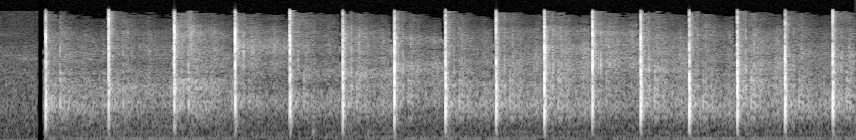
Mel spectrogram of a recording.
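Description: A single person clapping hands in a steady, even rhythm of about four claps a second, starting just after the opening.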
